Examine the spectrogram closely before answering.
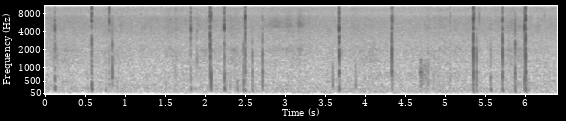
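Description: Irregular sharp ticks and clicks from the phone's protective case knocking against the handheld phone, bunched more thickly in the second half.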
